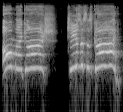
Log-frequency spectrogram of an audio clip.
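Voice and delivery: high, loud, stretched-out gasp of wonder; hammed-up astonishment for kids; amazed disciples. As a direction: play it like you just saw a miracle. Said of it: "They're like".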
